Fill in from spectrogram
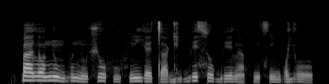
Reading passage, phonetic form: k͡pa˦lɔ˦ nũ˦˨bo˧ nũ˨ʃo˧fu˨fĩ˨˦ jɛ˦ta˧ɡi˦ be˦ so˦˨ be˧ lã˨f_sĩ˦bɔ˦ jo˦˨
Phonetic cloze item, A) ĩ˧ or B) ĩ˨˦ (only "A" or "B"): B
